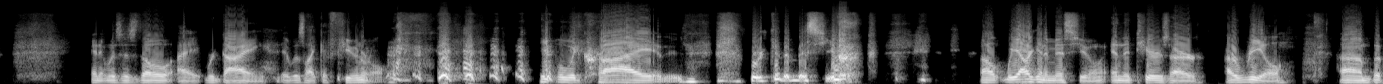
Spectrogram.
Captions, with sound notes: And it was as though I were dying, it was like a funeral. (laughing) People would cry, "We're gonna miss you." We're gonna miss you and the tears are real.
